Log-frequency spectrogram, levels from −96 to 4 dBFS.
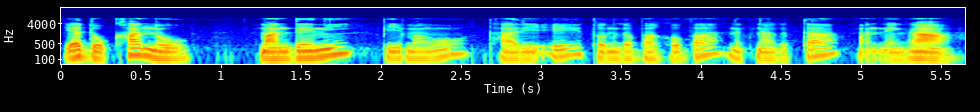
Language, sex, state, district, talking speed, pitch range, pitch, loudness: Garo, male, Meghalaya, South Garo Hills, 95 wpm, 110-140 Hz, 115 Hz, -24 LUFS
